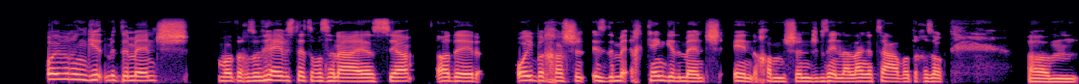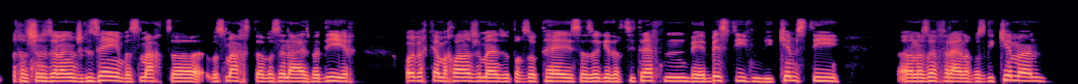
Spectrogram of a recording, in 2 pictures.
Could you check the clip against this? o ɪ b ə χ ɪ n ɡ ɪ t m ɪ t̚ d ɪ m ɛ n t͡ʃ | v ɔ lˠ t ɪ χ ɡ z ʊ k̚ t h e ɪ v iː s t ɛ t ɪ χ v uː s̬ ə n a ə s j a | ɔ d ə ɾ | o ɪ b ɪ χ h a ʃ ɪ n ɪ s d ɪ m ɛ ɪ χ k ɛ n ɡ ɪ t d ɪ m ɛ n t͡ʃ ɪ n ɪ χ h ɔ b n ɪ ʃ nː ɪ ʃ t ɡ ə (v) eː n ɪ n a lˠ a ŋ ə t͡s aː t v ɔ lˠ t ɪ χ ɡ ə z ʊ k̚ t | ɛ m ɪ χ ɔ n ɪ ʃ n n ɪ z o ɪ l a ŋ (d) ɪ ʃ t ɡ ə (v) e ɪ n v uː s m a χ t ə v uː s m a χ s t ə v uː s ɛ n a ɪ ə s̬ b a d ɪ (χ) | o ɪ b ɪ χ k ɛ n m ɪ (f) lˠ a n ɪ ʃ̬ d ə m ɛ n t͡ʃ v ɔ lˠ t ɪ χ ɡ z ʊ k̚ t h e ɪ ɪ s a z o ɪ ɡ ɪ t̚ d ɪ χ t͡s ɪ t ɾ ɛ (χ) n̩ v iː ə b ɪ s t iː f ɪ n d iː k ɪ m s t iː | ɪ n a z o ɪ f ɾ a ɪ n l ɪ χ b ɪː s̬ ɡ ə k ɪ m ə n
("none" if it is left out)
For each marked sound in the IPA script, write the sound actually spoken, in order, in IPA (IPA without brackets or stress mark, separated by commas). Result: z, n, z, χ, χ, f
